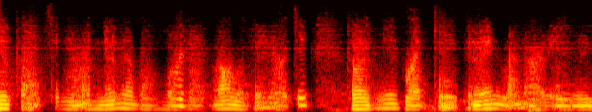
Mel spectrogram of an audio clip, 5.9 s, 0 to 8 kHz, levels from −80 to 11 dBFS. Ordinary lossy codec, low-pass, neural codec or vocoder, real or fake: Opus, 24 kbps; 7.2 kHz; codec, 44.1 kHz, 0.9 kbps, DAC; fake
